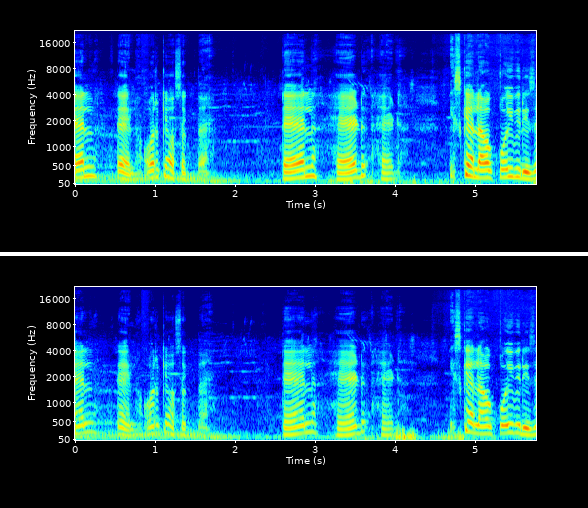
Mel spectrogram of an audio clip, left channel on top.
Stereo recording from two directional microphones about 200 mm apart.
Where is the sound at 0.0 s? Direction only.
35° left (ahead or behind).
